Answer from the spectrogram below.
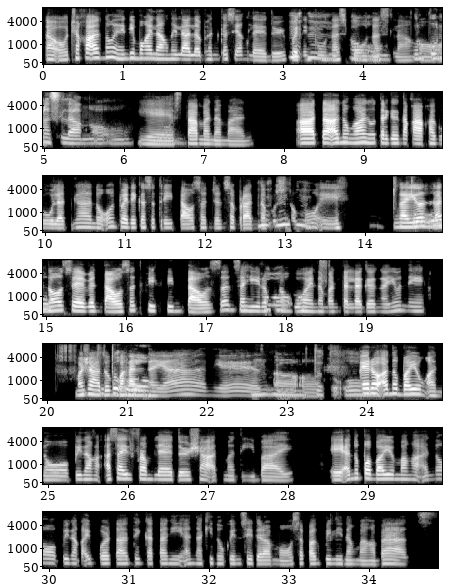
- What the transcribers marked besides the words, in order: other noise
- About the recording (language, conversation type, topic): Filipino, advice, Paano ako makakabili ng de-kalidad na gamit nang hindi gumagastos ng sobra?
